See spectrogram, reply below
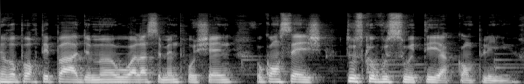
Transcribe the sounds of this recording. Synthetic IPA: nəʁəpɔʁt̪epaːd̪əmɛ̃ualasəmɛnpχoʃɛnukɔ̃sɛʒ | t̪usə̥kəvuswɛt̪eakɔ̃pliːʁ

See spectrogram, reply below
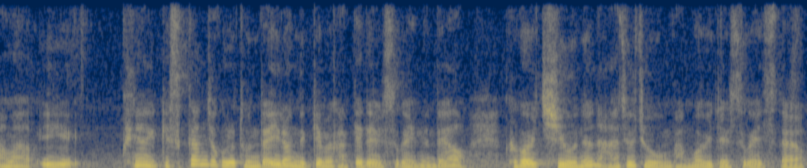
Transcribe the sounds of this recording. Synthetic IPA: amai | kɯɲaŋiɾʌkʰe̞sʰɯ̥k̚k͈and͡ʑʌɡɯɾotondaiɾʌnːɯk͈imɯɭkak͈̚e̞dwe̞ɭs͈uɡainːɯnde̞jo | kɯɡʌɭt͡ɕiunɯnad͡ʑut͡ɕoɯnpaŋbʌbidwe̞ɭs͈uɡais͈s͈ʌjo

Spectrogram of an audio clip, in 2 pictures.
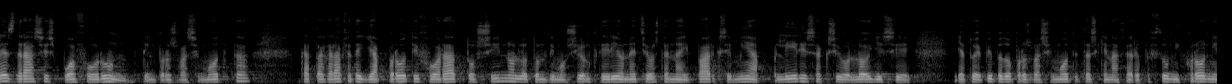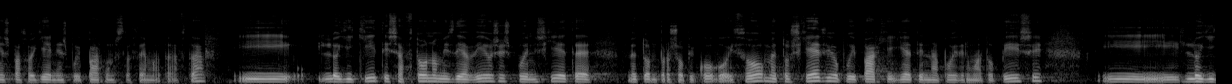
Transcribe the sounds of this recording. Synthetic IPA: e̞zðɾɐsispuɐfo̞ɾunt̪inpɾo̞zvɐsimo̞t̪i̥t̪ɐ | kɐt̪ɐɣɾɐfe̞t̪e̞ʝɐpɾo̞t̪ifo̞ɾɐt̪o̞sino̞lot̪o̞nðimo̞sio̞ŋkt̪iɾio̞ne̞t͡sio̞st̪e̞nɐipɐɾksimɲiɐpliɾisɐksio̞lo̞ʝisi | ʝɐt̪o̞e̞pipe̞ðo̞pɾo̞zvɐsimo̞t̪it̪ɐsce̞nɐθe̞ɾope̞fθunixɾo̞nie̞spɐθo̞ʝe̞nie̞spuipɐɾxunst̪ɐθe̞mɐ̰t̪ɐ̰ːft̪ɐ | i | lo̞ʝicit̪isɐft̪o̞no̞mizðiɐvio̞sispue̞nisçie̞t̪e̞me̞t̪o̞mpɾo̞so̞piko̞vo̞̰ḭθo̞me̞t̪o̞sçe̞ðio̞puipɐɾçiʝɐt̪inɐpo̞iðɾimɐ̰t̪o̞piːsi | i | lo̞ʝi

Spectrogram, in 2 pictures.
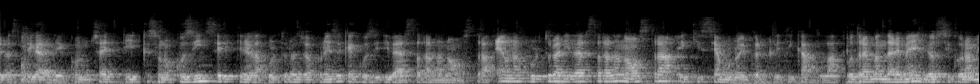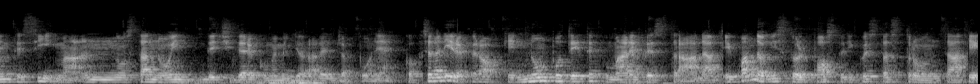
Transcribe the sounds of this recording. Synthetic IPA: eɾaspjeɡaːɾed̪ejkont͡ʃɛt̪ːike̥sːoːnokoziːnseɾiːt̪inelːakult̪uːɾad͡ʒapːoneːzekeɛkːozid̪ːivɛrsad̪alːanɔst̪ɾaɛunakult̪uːɾad̪ivɛrsad̪alːanɔst̪ɾaʔek̟ːisːjaːmonojperkɾit̪ikarlapot̪ɾɛbːand̪aːɾemɛʎːosikuɾament̪esima̰nonst̪anːojd̪et͡ʃiːd̪eɾekomemiʎːoɾa̰ːɾeild͡ʒapːo̰ːneɛ̰kːot͡ʃɛd̪ad̪iːɾepeɾɔk̟ːenompot̪eːt̪efumaːɾeperst̪ɾa̰ːd̪aekːwand̪oɔvːist̪oilpɔst̪d̪ikwest̪ast̪ɾont̪sake

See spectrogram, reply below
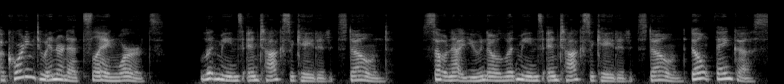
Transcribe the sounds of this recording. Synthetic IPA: ɨkʰɔɹɾɪ̃ŋtʰɨɪ̃ɾ̃ə˞nɛtsleɪɪ̃ŋwɜ˞dz̥ | lɪt̚mĩnzɪ̃ntʰɑksɨkʰeɪɾɨd̥̚stõʊ̃nd̥ | soʊnɨjɨnoʊlɨt̚mĩnzɪ̃ntʰɑksɨkʰeɪɾɨd̥̚stõʊ̃nd̥õʊ̃nθɪ̃ŋkʌs

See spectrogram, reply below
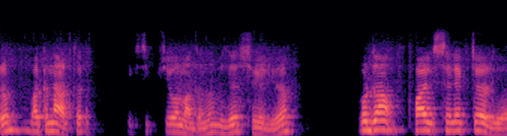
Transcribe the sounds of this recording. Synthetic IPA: ɾumbakɯnaɾt̪ʰɯk | ɛcsi̥c̚bi̥ʃejolˠmad̪ɯːnɯbizɛsø̞jlʲijo | buɾd̪anfajlʲse̞lʲɛc̚t̪ʰøɾd̪ijo

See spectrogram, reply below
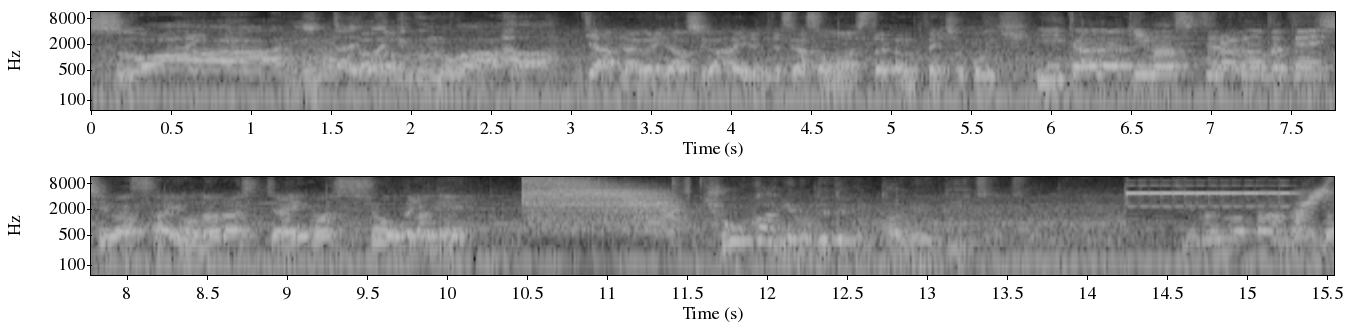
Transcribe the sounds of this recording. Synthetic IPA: sɨaamʲĩnt̪ajt̪ekɯ̟ɯnoɡa | d͡ʑaːnaɡɯɾʲinao̞ɕiɡaɦaiɾɯ̟̃nd̪e̞sɨɡasonoaɕi̥t͡sɨɾakɯnot̪at̪ẽɕiokoːkʲi̥it̪ad̪akʲimaɕi̥t͡sɨɾakɯ̟not̪at̪ẽ̞ɰ̃ɕiβasajonaɾaɕi̥t͡ɕaimaɕ | o̞ːkaane | ɕoːkãŋɡʲẽnod̪e̞t̪e̞kɯ̟ɾɯ̟t̪aimʲĩŋɡɯt̪eit͡sɨ̥nã̰nd̪ska̰ | d͡ʑibɯ̟̃nːot̪ãna

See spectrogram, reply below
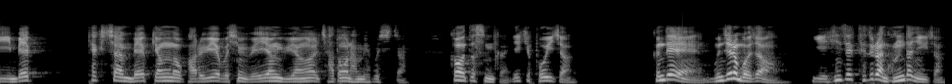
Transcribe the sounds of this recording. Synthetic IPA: ime̞p̚ | tʰe̞k̚t͡ɕʰʌme̞p̚k͈jʌŋnopaɾoɥieboɕʰimjʌnwe̞jʌŋjujaŋɯɭt͡ɕadoŋɯɭɦamoɦeboɕʰi̥d͡ʑa̰ | kɯɾʌnʌt͈ʌs͈ɯmɲik͈aiɾʌkʰe̞poid͡ʑa̰ | kɯnde̞mund͡ʑe̞nɯnmwʌd͡ʑa | ieçins̬ʰe̞k̚tʰe̞duɾianːamndanɲje̞ɡid͡ʑo̰

